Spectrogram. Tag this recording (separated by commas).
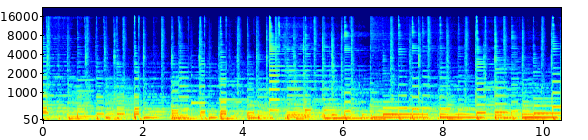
Music, Guitar, Musical instrument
